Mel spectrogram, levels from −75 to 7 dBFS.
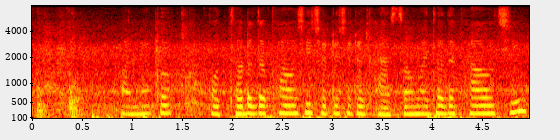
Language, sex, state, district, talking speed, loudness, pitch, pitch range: Odia, female, Odisha, Khordha, 110 wpm, -16 LUFS, 205 Hz, 195-205 Hz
